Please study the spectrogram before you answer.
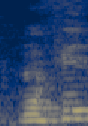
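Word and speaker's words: roughage: दूसरा नाम है रफेज रफेज में बीच में स्पेलिंग में ओ ओ यू जीी एच है यूजी एच इसका प्रोनंसिएशन क्या है पी एच वरना उसको पढ़ेंगे तो राघे समथिंग कुछ हो गया but English is funny language तो यहां पे क्या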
